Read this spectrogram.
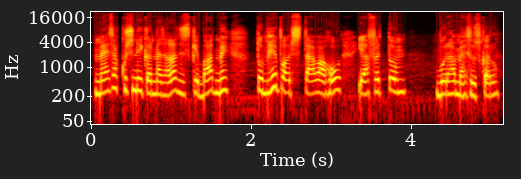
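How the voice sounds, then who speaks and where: A woman voicing a cold, teasing, dominant young husband in a storytelling fan fiction, speaking low, calm and insistent. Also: a little fast, no room sound, lightly acted.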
